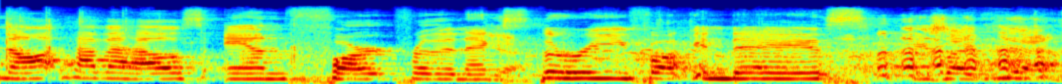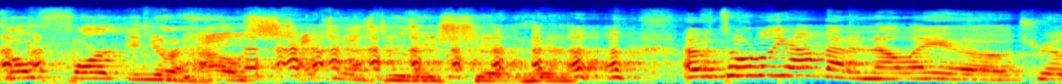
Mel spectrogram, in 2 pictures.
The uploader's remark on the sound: a LIVE taping of High & Mighty in San Fransisco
